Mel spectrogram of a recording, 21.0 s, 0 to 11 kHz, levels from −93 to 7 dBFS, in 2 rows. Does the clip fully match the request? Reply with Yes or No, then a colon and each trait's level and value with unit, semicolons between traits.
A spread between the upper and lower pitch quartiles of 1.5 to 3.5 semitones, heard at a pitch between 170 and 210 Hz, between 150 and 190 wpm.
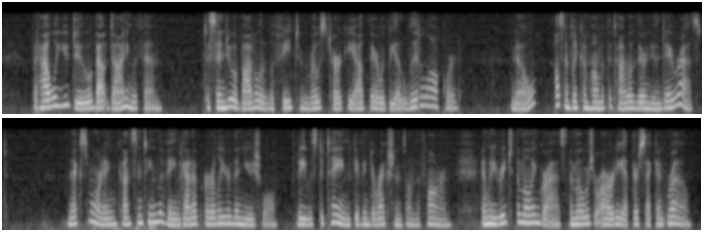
No: average, 2.7 semitones; medium, 185 Hz; fast, 205 wpm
